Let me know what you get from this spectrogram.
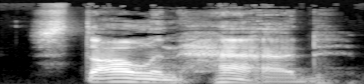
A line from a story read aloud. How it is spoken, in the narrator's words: began Edward again in his slow and analytical voice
